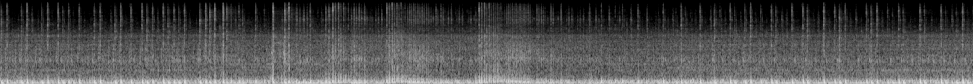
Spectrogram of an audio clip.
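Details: Harley-Davidson Sportster 883 barn find that sat over 20 years, fresh oil and filter, temporary carburetor fitted: deep loping V-twin rumble with one brief throttle blip, steady and strong; normal idle.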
